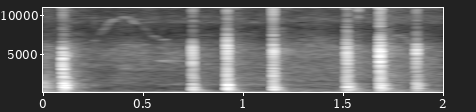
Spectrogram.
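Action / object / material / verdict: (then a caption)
knock / steel car body panel / steel / no filler. Knuckles knock eight times on a steel car body panel, making short, dry, thin taps with almost no ring. The thin sound shows the panel has no body filler.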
